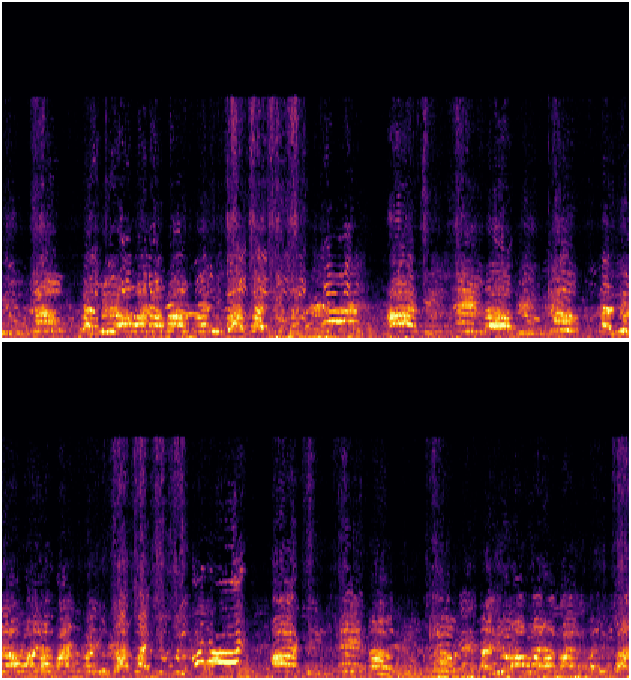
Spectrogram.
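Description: Middle school cheerleading squad chanting a sideline cheer together, their shouted voices coming in a steady rhythm.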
